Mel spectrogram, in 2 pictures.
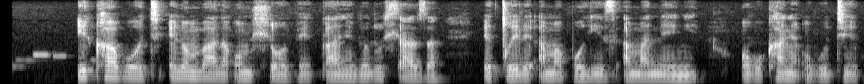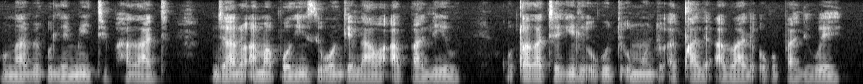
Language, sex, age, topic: North Ndebele, female, 25-35, health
